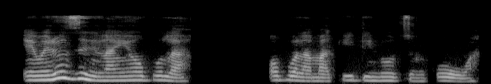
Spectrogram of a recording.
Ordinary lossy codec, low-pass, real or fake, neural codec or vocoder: AAC, 32 kbps; 9.9 kHz; real; none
